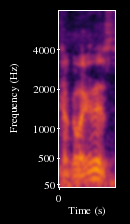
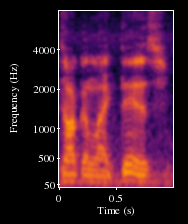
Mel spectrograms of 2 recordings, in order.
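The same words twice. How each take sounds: First: It is spoken very fast, as if sped up. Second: It is spoken at a normal speed. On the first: "like two times so to speed it up" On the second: "instead of me talking like this"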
